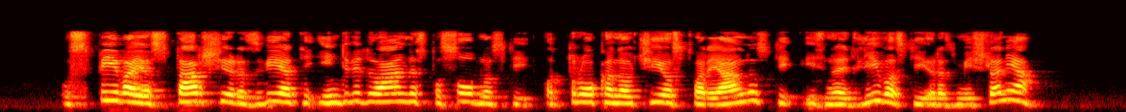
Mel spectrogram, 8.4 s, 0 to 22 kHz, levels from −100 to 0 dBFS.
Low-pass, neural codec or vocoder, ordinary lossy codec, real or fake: none; none; none; real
